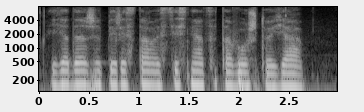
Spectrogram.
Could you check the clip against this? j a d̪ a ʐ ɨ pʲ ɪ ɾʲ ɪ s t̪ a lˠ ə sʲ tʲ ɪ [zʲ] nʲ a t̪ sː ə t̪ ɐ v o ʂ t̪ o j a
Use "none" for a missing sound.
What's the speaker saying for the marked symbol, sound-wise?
sʲ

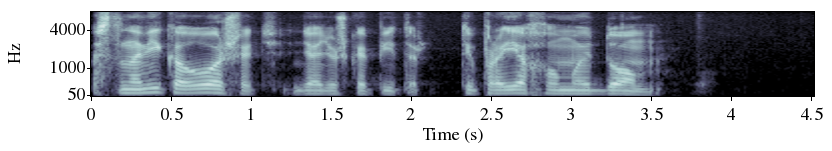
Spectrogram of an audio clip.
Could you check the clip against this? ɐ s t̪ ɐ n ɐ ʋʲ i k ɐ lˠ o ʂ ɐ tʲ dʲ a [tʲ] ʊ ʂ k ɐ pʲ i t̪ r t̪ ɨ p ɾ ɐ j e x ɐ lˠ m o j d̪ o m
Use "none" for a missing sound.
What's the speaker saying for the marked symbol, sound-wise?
dʲ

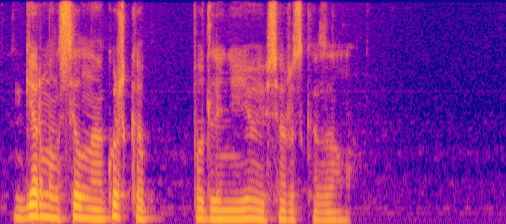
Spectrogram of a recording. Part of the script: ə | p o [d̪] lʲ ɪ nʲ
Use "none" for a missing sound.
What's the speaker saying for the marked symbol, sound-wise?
d̪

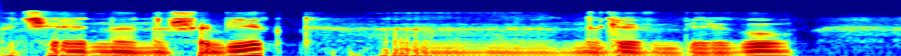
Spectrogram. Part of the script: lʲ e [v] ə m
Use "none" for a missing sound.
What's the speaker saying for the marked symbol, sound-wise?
v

